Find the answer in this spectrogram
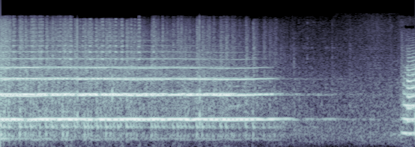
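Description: Slow solo brass music: one long note held for nearly three seconds, then fading away before the next phrase.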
